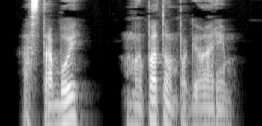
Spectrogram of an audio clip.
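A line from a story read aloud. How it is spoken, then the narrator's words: Menacing whisper. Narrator (Russian): угрожающе прошептал он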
